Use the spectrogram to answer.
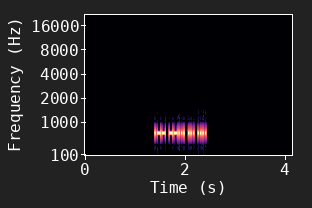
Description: Morse code, heard as a keyed tone, about 52 wpm, 700 Hz. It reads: W7SH
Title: USA Call Signs - 4 Characters - Repeated 3x - 50wpm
